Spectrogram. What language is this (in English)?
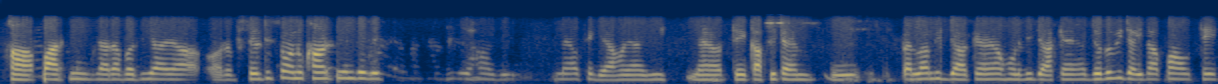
Punjabi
